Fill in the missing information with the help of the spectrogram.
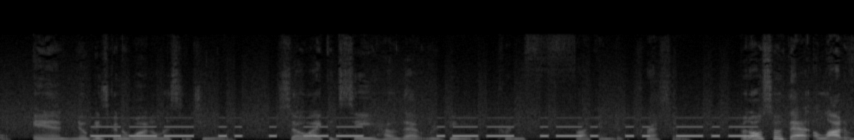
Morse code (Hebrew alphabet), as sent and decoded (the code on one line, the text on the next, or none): --- .. . -- / .-- .-. .. -.-
היום צריך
